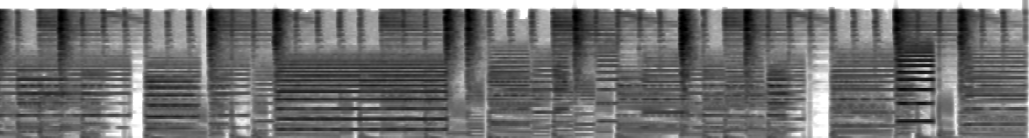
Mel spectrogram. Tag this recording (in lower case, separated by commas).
video game music, theme music, music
